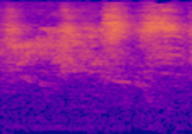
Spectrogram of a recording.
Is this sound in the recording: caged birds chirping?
yes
